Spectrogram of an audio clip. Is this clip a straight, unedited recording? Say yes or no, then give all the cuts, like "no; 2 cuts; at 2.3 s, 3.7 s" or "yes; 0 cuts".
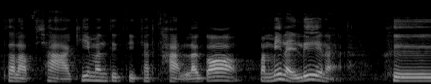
yes; 0 cuts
